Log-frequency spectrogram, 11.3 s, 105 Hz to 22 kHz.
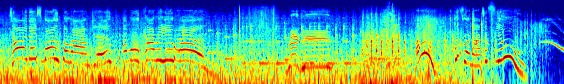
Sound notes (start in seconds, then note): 7.2 helicopter engine sputtering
